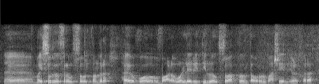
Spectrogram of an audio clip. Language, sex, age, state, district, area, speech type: Kannada, male, 60+, Karnataka, Bidar, urban, spontaneous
